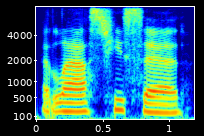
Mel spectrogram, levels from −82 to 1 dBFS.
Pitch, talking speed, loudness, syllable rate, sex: 180 Hz, 200 wpm, -16 LUFS, 3.8 syllables/s, female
